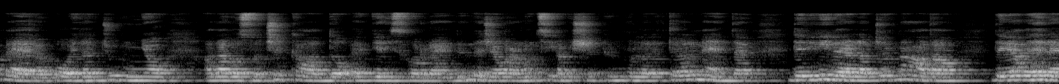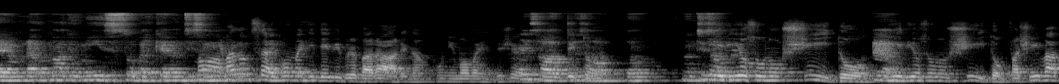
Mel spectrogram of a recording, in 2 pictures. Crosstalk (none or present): present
